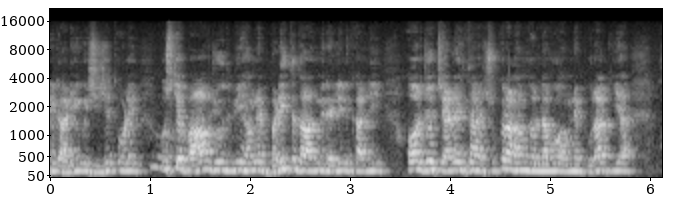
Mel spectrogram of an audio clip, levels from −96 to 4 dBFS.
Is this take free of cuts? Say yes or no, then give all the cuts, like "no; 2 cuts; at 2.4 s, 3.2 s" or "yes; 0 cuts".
yes; 0 cuts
